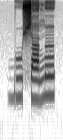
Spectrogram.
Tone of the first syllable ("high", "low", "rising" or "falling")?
low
